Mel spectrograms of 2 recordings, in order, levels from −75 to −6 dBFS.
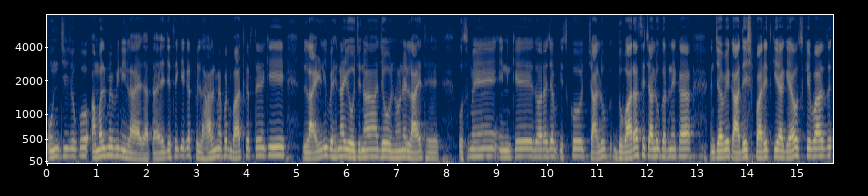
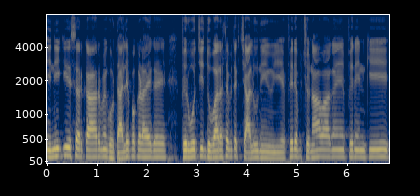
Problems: low volume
